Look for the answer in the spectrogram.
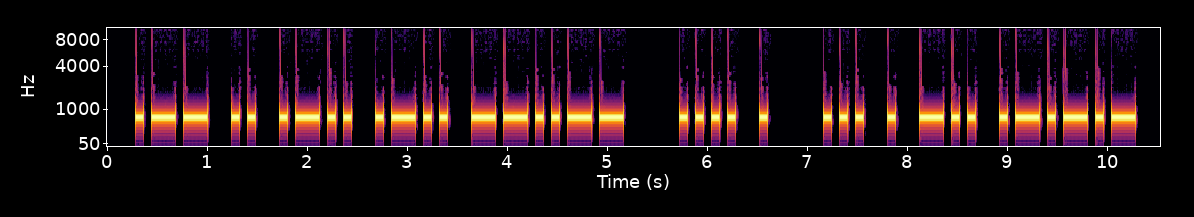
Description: Morse code, heard as a keyed tone, about 15 wpm, 700 Hz. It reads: WILL, HE SED.
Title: Sentences from Top 200 Words and Abbreviations 15wpm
